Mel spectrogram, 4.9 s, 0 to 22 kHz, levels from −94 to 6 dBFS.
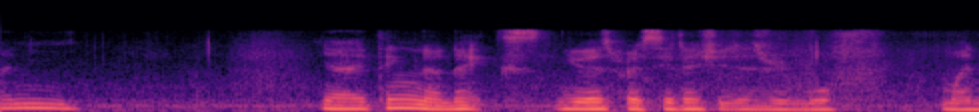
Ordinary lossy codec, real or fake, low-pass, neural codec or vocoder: none; real; 7.2 kHz; none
